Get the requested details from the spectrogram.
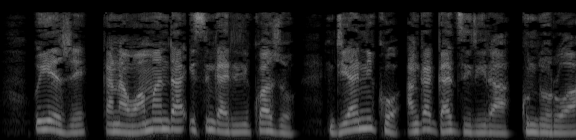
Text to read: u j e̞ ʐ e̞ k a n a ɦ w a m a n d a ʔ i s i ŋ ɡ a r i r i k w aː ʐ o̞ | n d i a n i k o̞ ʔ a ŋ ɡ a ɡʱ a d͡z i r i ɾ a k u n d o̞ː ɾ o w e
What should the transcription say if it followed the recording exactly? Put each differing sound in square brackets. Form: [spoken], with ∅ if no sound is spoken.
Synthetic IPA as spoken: u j e̞ ʐ e̞ k a n a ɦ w a m a n d a ʔ i s i ŋ ɡ a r i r i k w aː ʐ o̞ | n d i a n i k o̞ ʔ a ŋ ɡ a ɡʱ a d͡z i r i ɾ a k u n d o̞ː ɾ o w [a]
